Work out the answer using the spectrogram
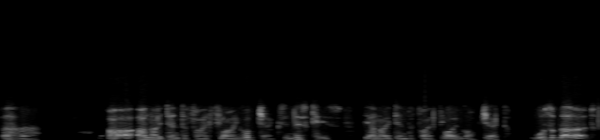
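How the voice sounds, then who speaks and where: A man calling in to a comedic talk show, talking in a halting, repetitive, stammering way over a phone line. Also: a little high, gravelly, slightly rough. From Spain. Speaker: caller. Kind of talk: rambling comedic call-in.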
